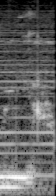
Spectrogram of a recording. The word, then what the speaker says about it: Meneer: Si ibunda dari Nyonya Menir ini melahirkan beliau. Ibundanya berpikir untuk memberi namanya sebagai Menir. Namun karena Indonesia pada saat itu masih mengikuti ejaan dalam Belanda, jadi penulisan Menirnya bukan Menir tetapi Mener.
